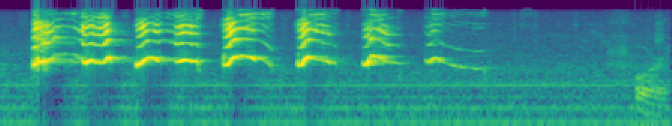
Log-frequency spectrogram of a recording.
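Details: A dog whimpers insistently, with about eight rapid nasal squeals in a row, each bending downward and growing weaker toward the end. A brief human murmur follows after a pause.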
